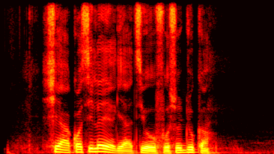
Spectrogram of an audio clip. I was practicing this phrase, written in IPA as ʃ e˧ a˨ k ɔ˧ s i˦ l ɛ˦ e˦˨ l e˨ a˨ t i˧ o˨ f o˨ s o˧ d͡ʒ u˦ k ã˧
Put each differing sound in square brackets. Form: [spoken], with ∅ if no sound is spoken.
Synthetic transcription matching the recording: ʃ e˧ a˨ k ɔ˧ s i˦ l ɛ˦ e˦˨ [ɾ] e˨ a˨ t i˧ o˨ f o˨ s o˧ d͡ʒ u˦ k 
